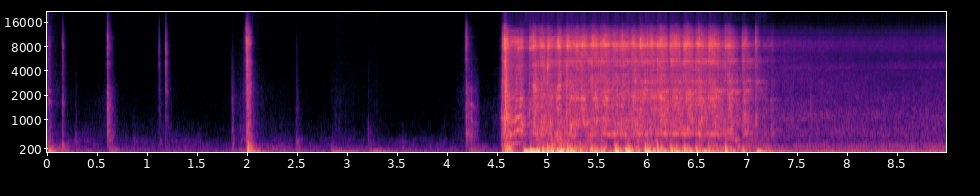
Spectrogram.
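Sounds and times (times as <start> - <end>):
car engine cranking and stalling: 4.6 - 8.9.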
